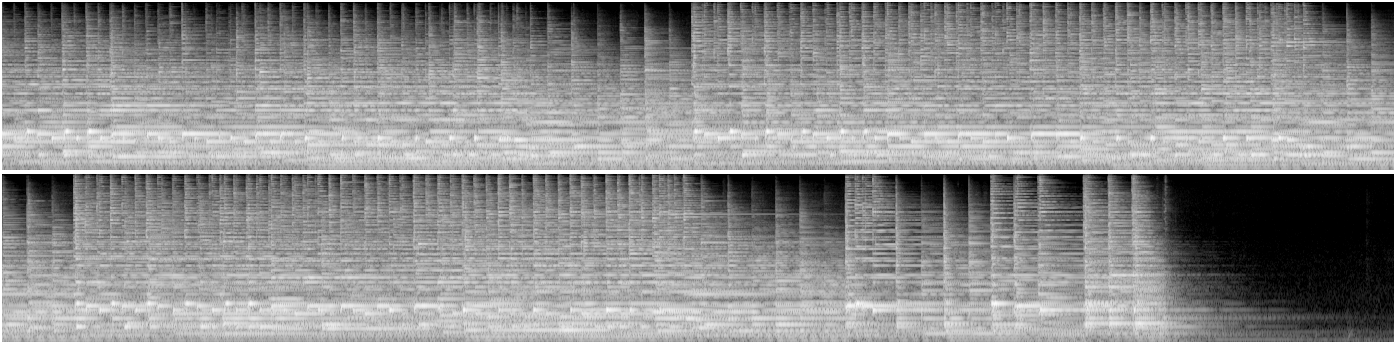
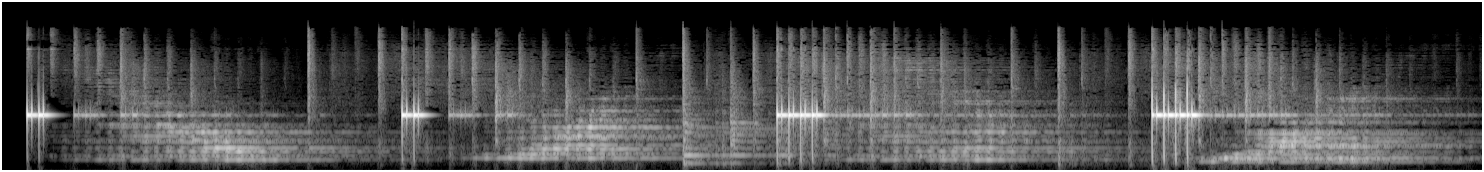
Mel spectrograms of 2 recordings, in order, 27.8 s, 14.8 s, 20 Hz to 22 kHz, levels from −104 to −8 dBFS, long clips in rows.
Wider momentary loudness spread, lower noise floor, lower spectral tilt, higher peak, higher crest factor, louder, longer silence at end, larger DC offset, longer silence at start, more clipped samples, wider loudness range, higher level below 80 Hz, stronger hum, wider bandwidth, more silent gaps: second, 5 LU vs 26 LU; first, -66 dBFS vs -57 dBFS; first, -2.5 dB/octave vs 0 dB/octave; about the same, -2 dBFS vs -2 dBFS; second, 14 dB vs 22 dB; about the same, -16 LUFS vs -16 LUFS; first, 2 s vs 1.25 s; neither; second, 0 s vs 0.25 s; neither; second, 2 LU vs 18 LU; first, -44 dBFS vs -84 dBFS; neither; first, over 20 kHz vs 12 kHz; neither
